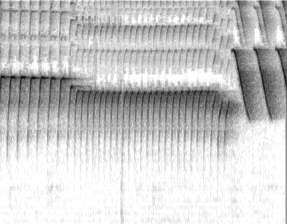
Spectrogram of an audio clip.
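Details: Agitated canary singing a fast, even trill of about eight notes per second, dropping slowly in pitch, then three loud sweeping downslurred notes at the end; clean background.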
